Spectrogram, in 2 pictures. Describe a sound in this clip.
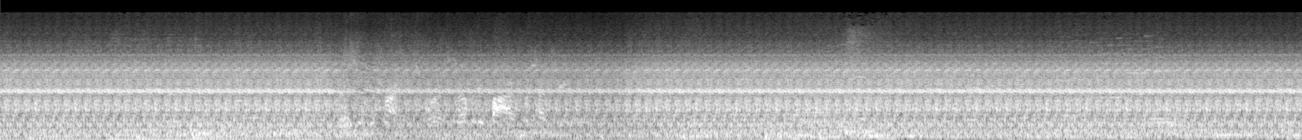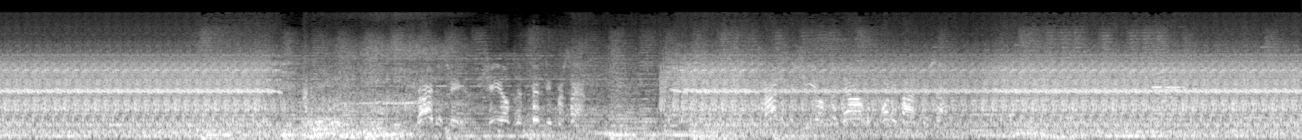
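A starfighter's engine hums steadily.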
